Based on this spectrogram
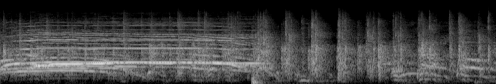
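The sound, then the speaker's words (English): A rap battle crowd roars with loud, sustained cheering and shouts for Duggy Flex, then the yelling thins out into scattered, uneven clapping and whoops over the final seconds. “If you feel like Duggy Flex won this battle, make some noise.”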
